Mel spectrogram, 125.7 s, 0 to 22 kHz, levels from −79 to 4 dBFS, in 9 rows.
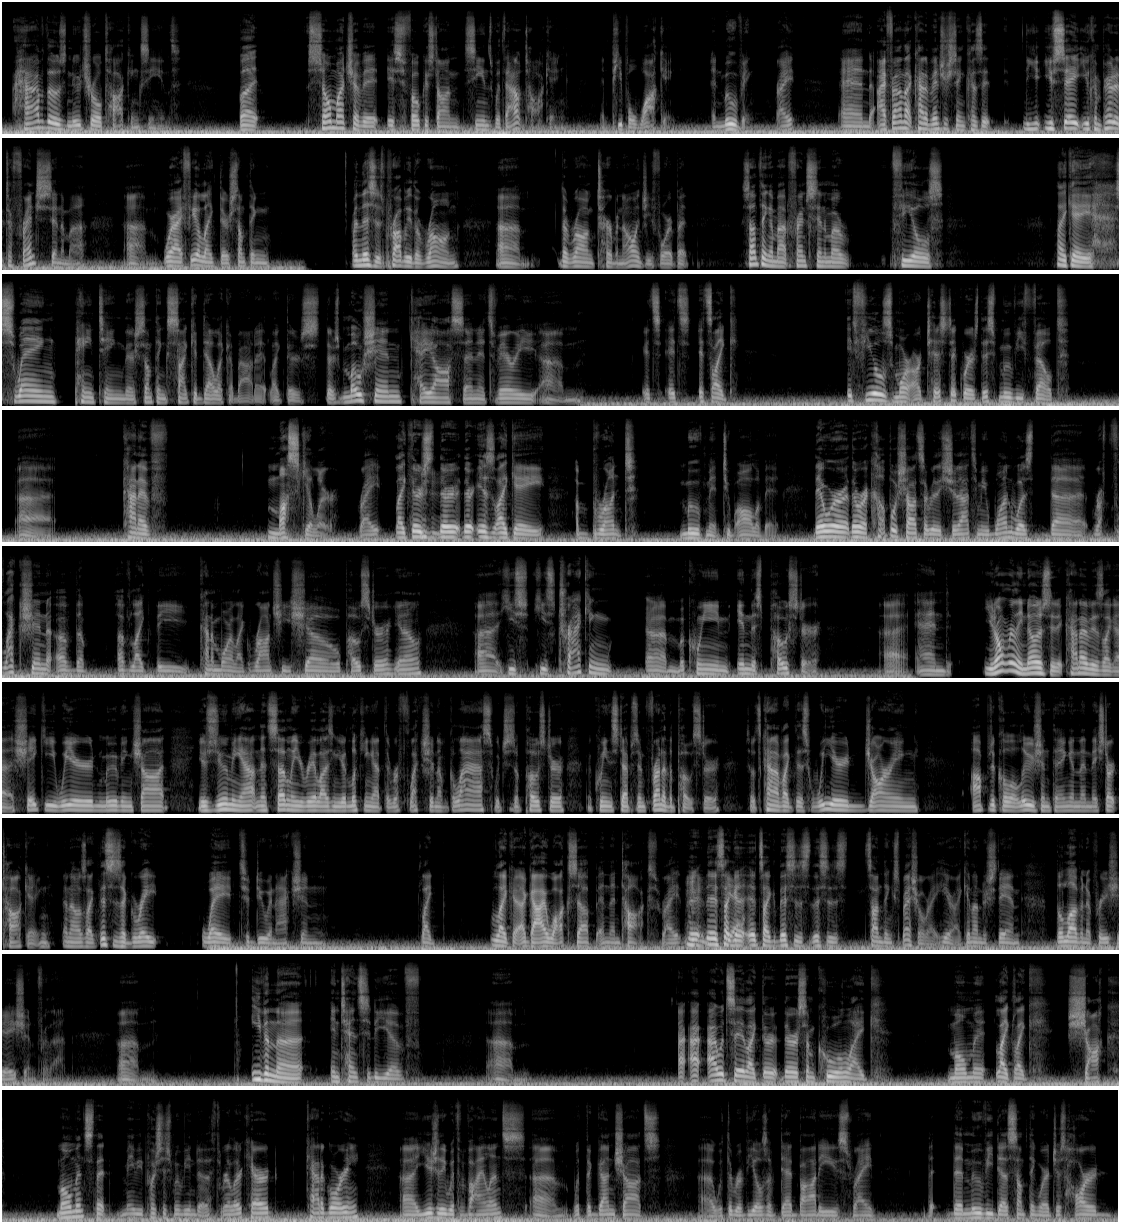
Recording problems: low rumble; faint; until 18 s, from 35 s to 1:07 and from 1:26 on; 25 dB below the speech

